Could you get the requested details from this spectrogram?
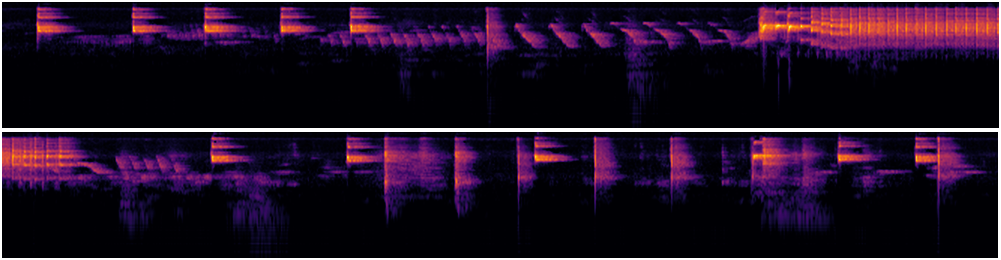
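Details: Lure sound of a lovebird to set others singing: spaced high chirps, then an extended buzzy, grating chatter lasting about two seconds, followed again by quick sharp chirps.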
